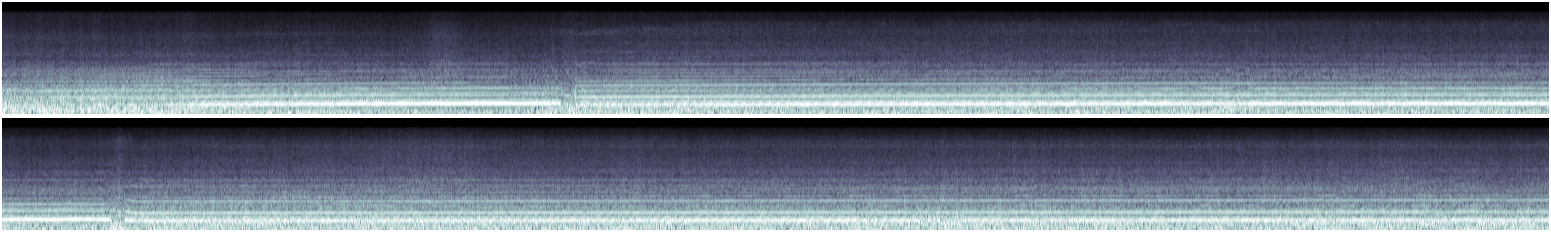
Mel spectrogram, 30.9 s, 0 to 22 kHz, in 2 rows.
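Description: Yamaha MT-09 inline three-cylinder engine, remapped and fitted with a full exhaust system, pulling hard at full throttle toward top speed. Its pitch climbs slowly and drops sharply at two upshifts, about six and seventeen seconds in, over a steady rush of wind.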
